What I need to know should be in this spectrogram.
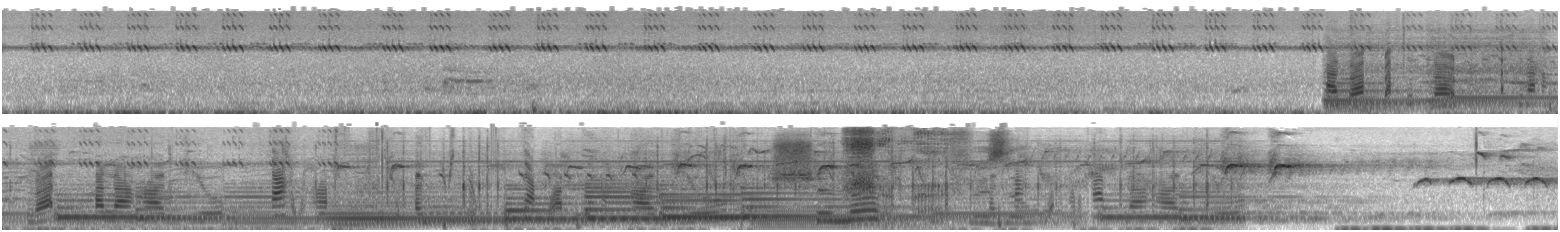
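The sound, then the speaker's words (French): Birds chirp and crickets trill steadily in a natural park ambience. Music enters about midway, and the high, even cricket trill carries on over it. “Et oui, des oiseaux, des grillons, ambiance assez naturaliste finalement, des sons proposés par Anne Dubos”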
